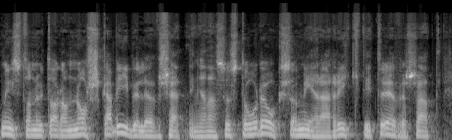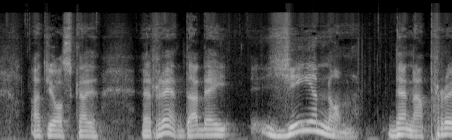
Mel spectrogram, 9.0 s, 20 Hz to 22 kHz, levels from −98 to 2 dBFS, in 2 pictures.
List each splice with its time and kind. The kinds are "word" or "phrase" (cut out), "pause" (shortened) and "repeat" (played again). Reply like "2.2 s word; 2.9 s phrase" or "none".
none

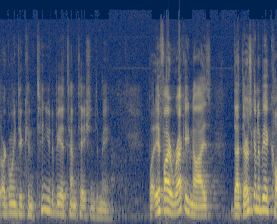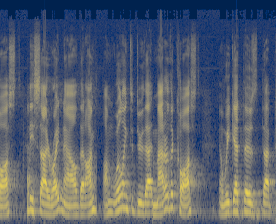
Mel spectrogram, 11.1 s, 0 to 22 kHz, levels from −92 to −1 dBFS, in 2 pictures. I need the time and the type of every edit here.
6.1 s phrase; 7.5 s phrase; 8.6 s word

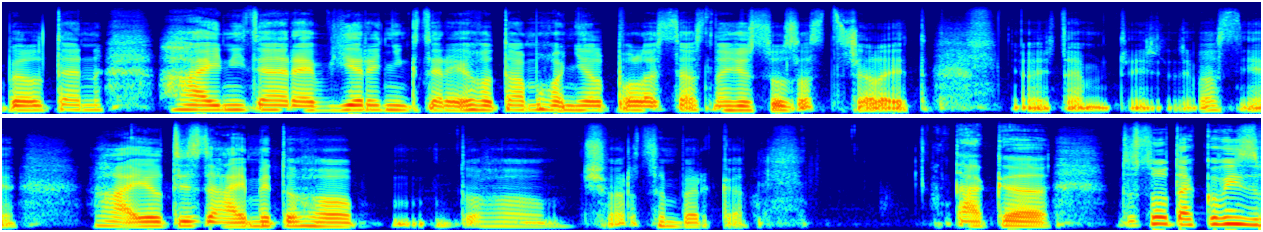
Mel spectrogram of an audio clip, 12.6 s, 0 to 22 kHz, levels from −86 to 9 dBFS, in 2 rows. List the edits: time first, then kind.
none

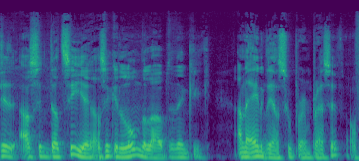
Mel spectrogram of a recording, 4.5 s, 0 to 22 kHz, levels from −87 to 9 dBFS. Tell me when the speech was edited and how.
3.3 s word

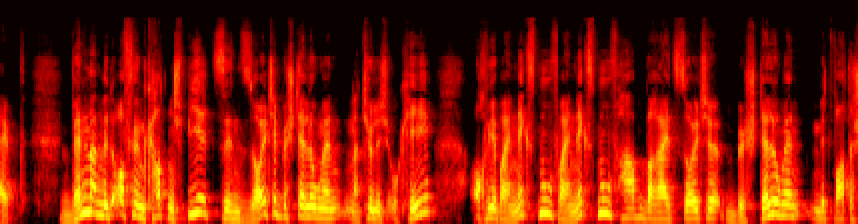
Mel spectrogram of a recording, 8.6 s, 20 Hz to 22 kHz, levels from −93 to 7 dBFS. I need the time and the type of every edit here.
5.6 s repeat

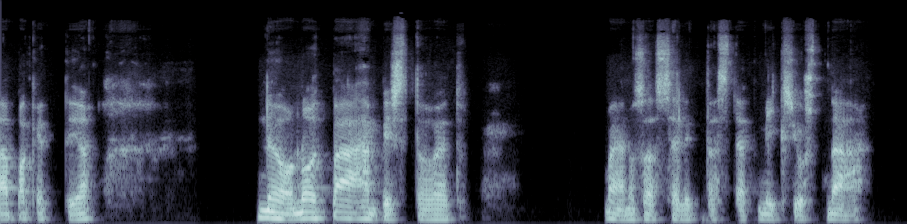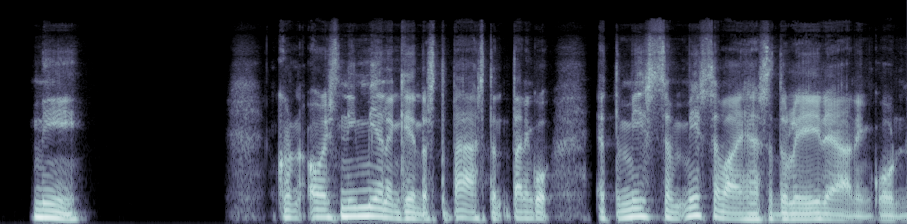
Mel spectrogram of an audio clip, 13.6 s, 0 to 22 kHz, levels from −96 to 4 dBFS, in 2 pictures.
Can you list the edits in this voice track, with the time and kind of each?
none

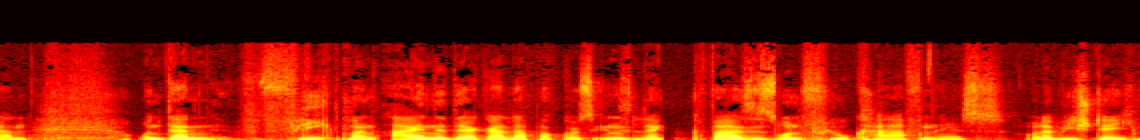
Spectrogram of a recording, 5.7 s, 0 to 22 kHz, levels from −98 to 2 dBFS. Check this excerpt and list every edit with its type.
1.9 s phrase; 3.3 s word; 3.9 s phrase

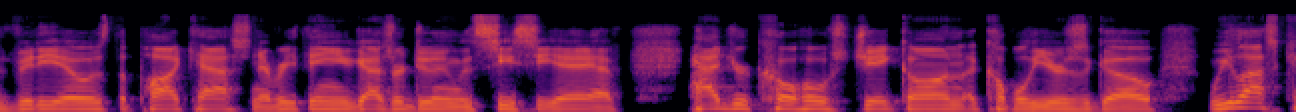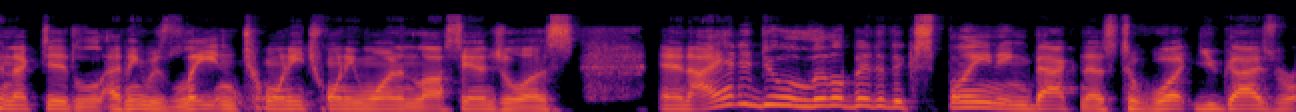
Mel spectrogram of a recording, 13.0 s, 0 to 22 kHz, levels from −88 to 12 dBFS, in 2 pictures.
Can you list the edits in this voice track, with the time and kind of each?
11.9 s word

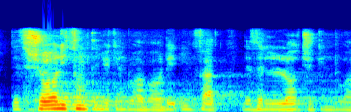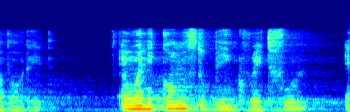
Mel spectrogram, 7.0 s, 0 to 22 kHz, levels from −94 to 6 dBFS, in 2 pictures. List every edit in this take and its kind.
none

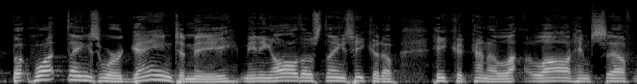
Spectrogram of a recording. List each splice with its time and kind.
none

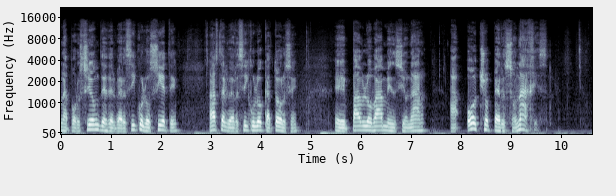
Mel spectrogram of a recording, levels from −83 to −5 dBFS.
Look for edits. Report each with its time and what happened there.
none

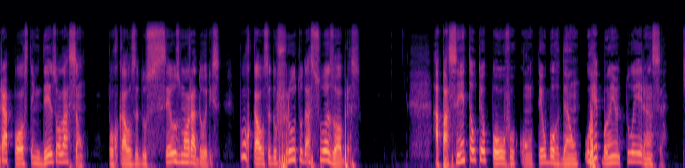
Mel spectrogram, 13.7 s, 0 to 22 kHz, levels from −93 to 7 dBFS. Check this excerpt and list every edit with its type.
11.6 s pause; 12.4 s word

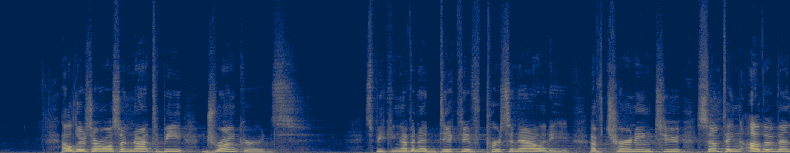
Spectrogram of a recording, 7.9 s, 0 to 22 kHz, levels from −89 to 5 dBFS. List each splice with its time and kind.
none

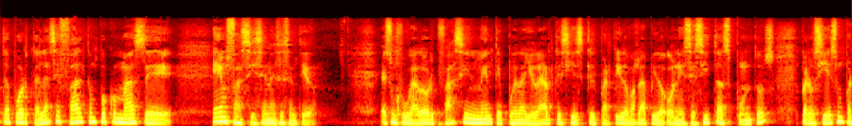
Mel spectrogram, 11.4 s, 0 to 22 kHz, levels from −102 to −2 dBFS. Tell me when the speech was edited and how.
2.8 s word; 5.9 s word; 8.5 s word

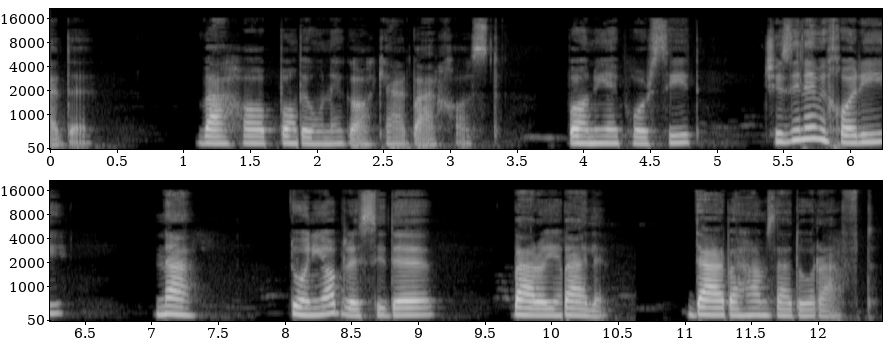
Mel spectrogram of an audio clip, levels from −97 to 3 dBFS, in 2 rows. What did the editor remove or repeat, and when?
1.8 s word; 2.7 s word; 4.3 s word; 8.4 s word; 10.1 s word; 11.3 s word

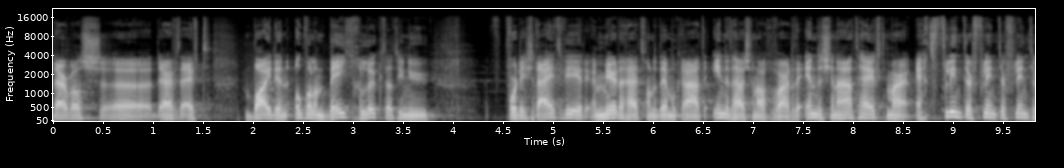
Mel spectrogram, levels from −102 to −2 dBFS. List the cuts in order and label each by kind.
3.0 s word; 4.8 s word

